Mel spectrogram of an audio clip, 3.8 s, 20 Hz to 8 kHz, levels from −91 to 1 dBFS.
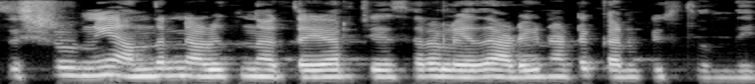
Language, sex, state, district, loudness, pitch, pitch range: Telugu, female, Andhra Pradesh, Srikakulam, -13 LUFS, 205 Hz, 195-215 Hz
